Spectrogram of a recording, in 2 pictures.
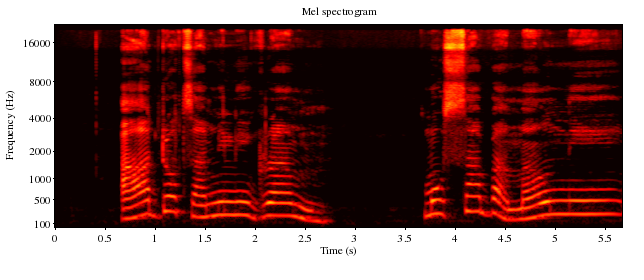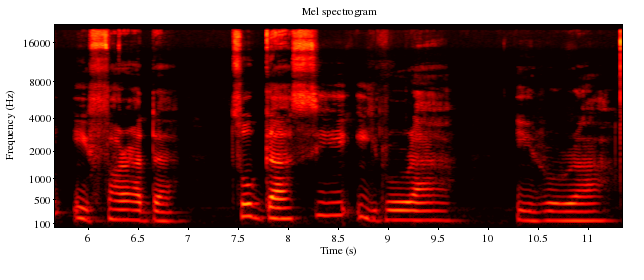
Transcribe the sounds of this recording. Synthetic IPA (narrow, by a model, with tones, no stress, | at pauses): a˨˦dɔ˦˨ta˧mi˦li˦ɡɾa˦˨m̩˨ | mo˦sa˦ba˦˨mã˨˦n̩˦nĩ˦i˦˨fa˨ɾa˨da˨ | to˦ɡa˧si˦i˦˨ɾu˨ɾa˧ | i˨ɾu˨ɾa˧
